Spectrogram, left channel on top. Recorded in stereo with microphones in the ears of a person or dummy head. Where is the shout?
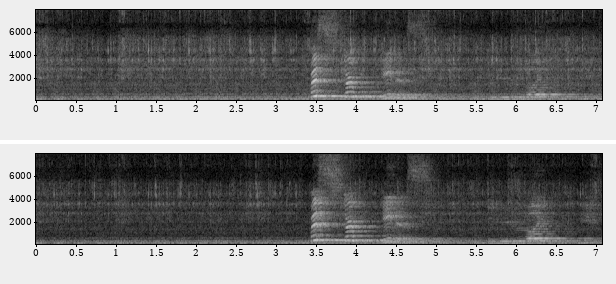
25° left (ahead or behind), 1.3 m; by 7.0 s 15° right (ahead or behind), 2.5 m.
